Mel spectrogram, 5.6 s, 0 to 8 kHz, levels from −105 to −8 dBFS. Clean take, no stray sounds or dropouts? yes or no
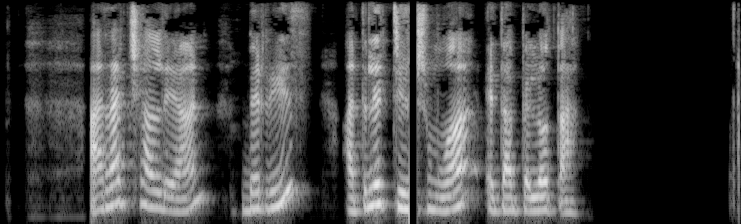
no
